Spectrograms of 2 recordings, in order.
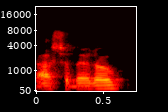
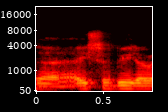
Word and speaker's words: Acevedo: They can catch me on Instagram under the same name, Acevedo.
